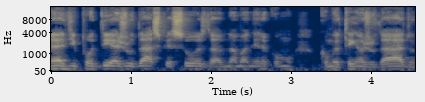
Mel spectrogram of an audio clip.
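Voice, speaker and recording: Speaking at a moderate pace, the man uses a monotone, flat intonation. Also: medium pitch for a man. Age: 60s. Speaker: retired mentor of young people. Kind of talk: podcast interview.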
